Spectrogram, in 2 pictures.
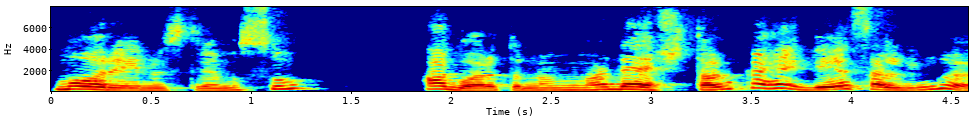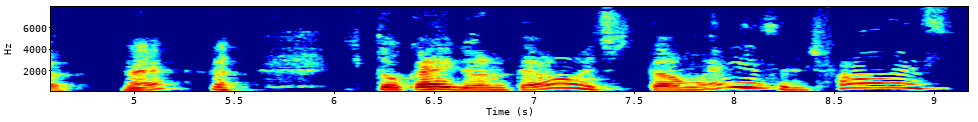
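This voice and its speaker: A woman's voice: fairly high pitch, sing-song, normal speed, darkish tone. A woman teacher from Mato Grosso do Sul with a Brazilian Portuguese accent tinged by São Paulo caipira speech, giving a chatty class lecture full of fillers and questions to her students. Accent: Brazilian Portuguese with São Paulo caipira influence.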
